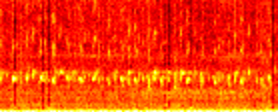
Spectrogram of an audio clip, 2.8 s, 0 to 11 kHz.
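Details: 1971 Chevy C10 long-sitting yard find, driving: under a loud low engine drone, a thin high chirping squeal pulses a few times a second; likely slipping belt, truck needs new belts.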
